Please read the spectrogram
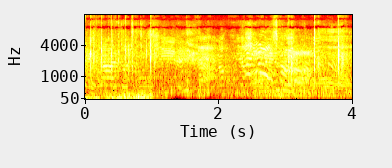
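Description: Distant shouts and calls of young players and onlookers across an outdoor football pitch, with a low rumble on the microphone that stops about a second in and a few short knocks.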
